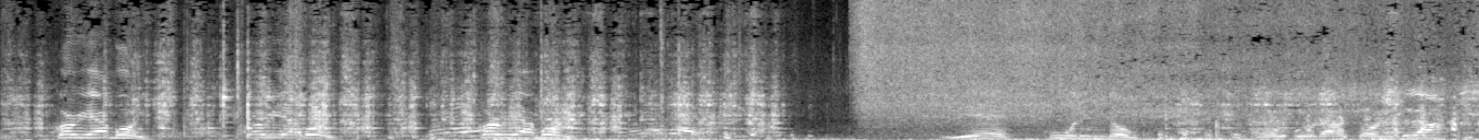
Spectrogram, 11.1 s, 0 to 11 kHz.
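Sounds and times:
water hissing on hot pot: 6.4s - 11.0s.

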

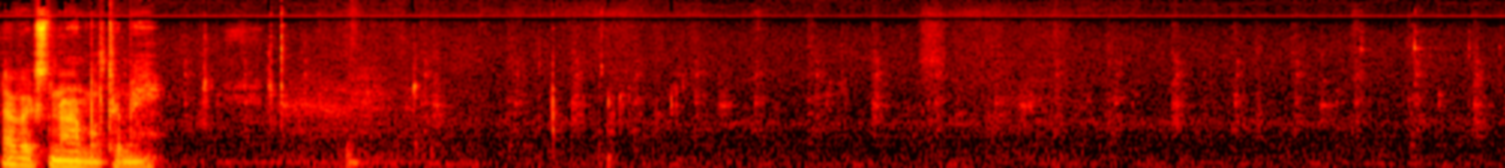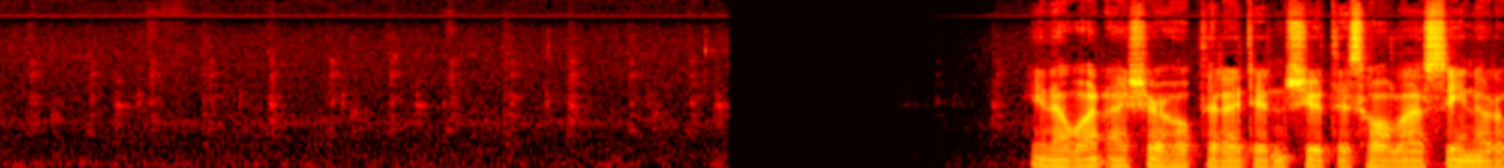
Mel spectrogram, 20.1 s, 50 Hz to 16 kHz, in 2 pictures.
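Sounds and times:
light ticks: 0.6s - 14.9s.

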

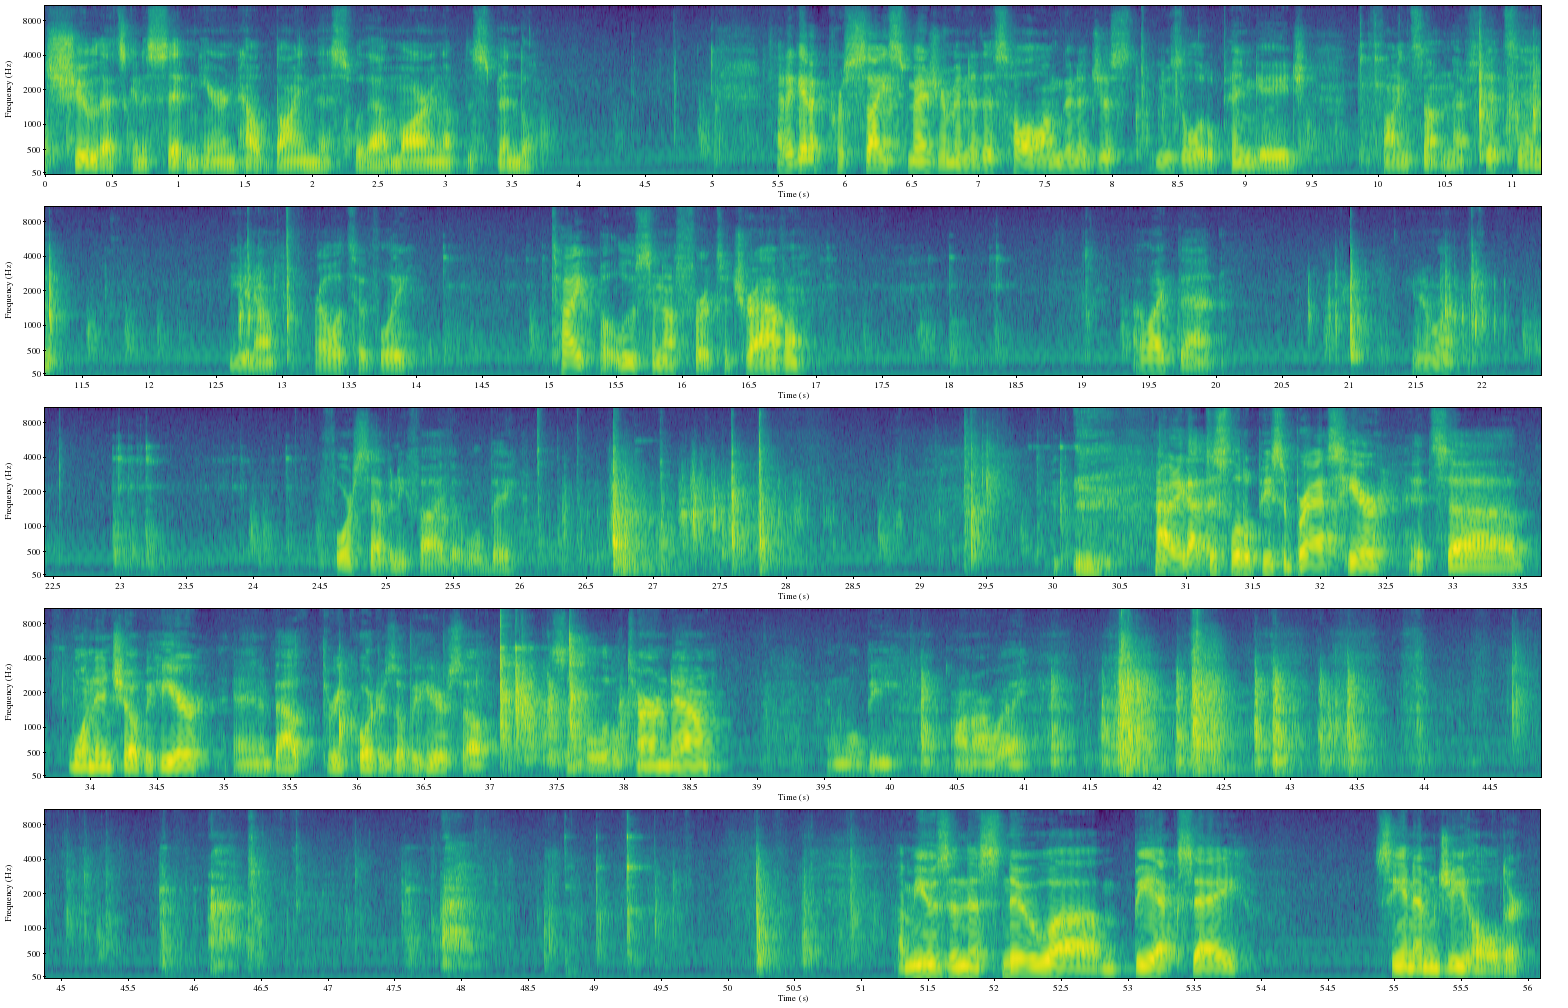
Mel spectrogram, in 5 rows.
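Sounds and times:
steel gauges tinkling: 2.2s - 20.1s, 20.8s - 27.3s
metal clinks and clanks: 21.7s - 24.5s.

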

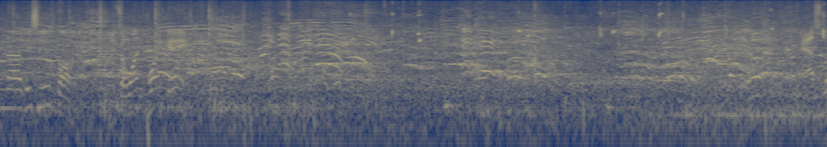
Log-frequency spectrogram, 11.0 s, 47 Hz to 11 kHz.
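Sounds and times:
crowd murmur: 0.0s - 11.0s
sneakers squeaking: 0.9s - 11.0s.

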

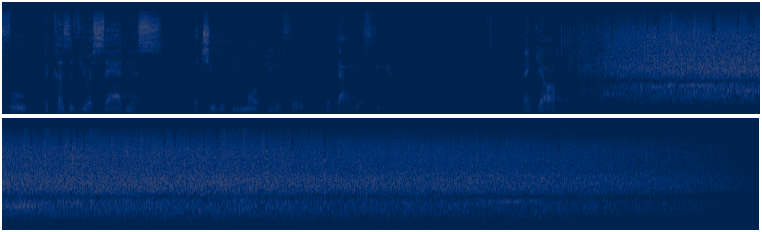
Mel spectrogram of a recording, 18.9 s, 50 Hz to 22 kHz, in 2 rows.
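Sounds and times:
audience applauding: 7.0s - 18.9s.

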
